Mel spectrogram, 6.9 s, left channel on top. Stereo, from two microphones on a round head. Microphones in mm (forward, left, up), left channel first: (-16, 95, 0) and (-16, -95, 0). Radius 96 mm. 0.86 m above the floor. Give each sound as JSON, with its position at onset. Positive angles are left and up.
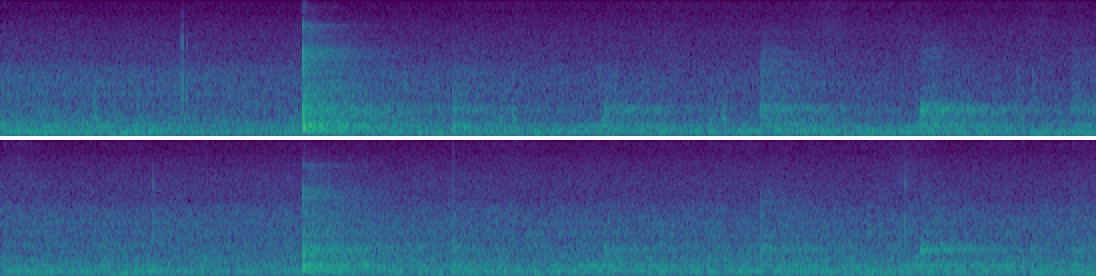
{"t": 1.9, "sound": "footsteps", "side_deg": 30, "distance_m": 0.9}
